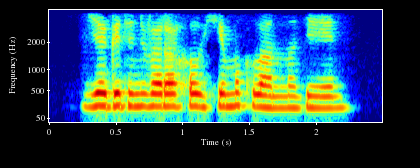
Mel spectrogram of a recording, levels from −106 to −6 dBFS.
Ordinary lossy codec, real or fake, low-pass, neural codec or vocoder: AAC, 32 kbps; real; 3.6 kHz; none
